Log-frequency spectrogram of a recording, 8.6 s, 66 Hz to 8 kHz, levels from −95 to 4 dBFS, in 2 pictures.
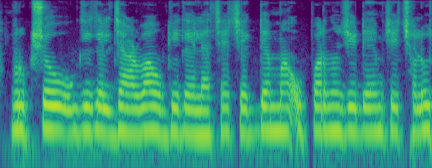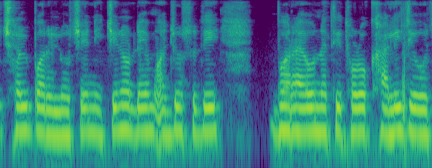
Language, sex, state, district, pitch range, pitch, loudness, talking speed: Gujarati, female, Gujarat, Valsad, 180-190 Hz, 185 Hz, -15 LUFS, 185 wpm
